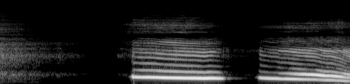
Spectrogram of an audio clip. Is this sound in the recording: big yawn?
yes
